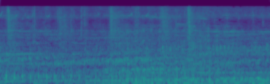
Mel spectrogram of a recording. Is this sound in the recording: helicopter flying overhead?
yes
